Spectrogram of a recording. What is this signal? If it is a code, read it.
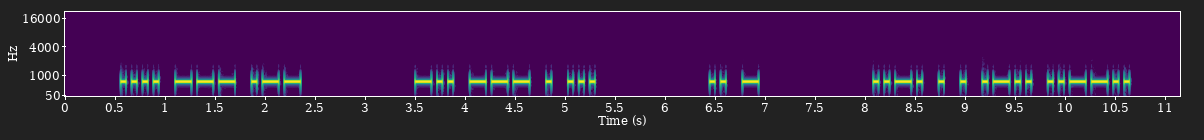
Morse code, heard as a keyed tone, about 22 wpm, 700 Hz. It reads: HOW DOES IT FEEL?
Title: 3x Word-Spacing - Sentences from Top 400 Words - 22wpm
